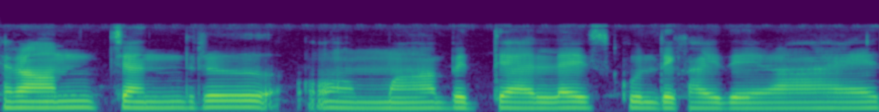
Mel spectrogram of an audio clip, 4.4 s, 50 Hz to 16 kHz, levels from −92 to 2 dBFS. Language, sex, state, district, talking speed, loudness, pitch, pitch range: Hindi, male, Uttar Pradesh, Deoria, 110 wpm, -21 LUFS, 150 Hz, 145-155 Hz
